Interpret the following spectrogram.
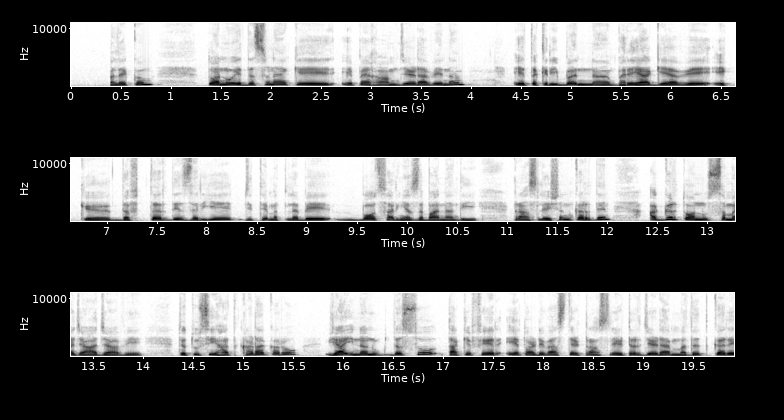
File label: Punjabi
